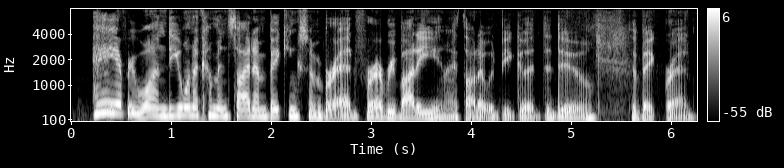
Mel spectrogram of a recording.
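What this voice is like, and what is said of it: Imitates another person's voice. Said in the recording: “do your best Tiger King impression ... your impression of the Tiger King from Netflix's Tiger King”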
